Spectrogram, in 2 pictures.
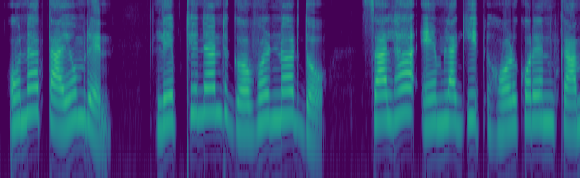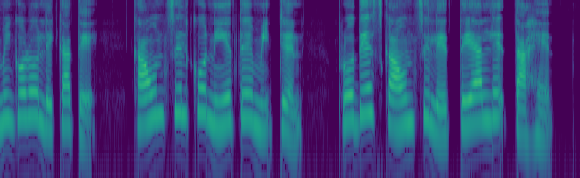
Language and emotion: Santali, neutral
